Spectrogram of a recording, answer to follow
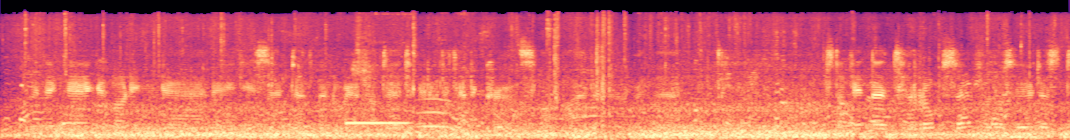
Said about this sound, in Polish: Samolot właśnie zawisł nad Szarym Morzem.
